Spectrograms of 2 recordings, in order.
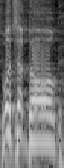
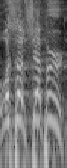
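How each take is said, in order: First: A loud, cocky street greeting; mock street slang hello; imitating friend. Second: High, loud joking reply; playful mock greeting; mock pastor greeting. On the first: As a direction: throw it out like a homeboy. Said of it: "Who talks like that?". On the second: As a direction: fire back a churchy twist. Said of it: "I didn't say that".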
